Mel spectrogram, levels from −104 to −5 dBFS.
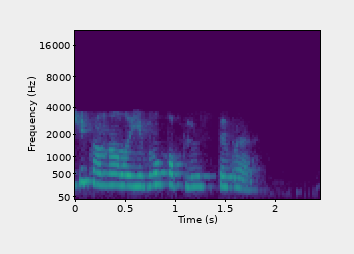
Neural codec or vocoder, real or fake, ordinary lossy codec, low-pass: codec, 16 kHz, 4 kbps, X-Codec, HuBERT features, trained on balanced general audio; fake; AAC, 16 kbps; 3.6 kHz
